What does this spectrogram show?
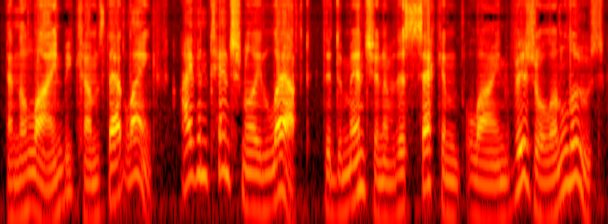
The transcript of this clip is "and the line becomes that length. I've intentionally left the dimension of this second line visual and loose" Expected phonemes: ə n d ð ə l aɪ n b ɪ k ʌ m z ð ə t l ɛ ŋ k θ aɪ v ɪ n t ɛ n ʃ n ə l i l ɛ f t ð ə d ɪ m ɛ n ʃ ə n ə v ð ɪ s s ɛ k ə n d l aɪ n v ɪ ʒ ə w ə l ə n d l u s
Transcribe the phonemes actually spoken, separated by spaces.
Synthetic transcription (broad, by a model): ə n ð ə l aɪ n b ɪ k ʌ m z ð ə t l ɛ ŋ k θ aɪ v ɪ n t ɛ n ʃ n l i l ɛ f t ð ə d ɪ m ɛ n ʃ ə n ə v ð ɪ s s ɛ k ə n d l aɪ n v ɪ ʒ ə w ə l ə n l u s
